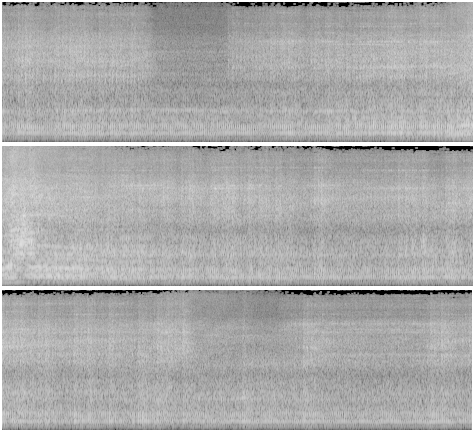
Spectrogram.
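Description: Street traffic over a steady hum, with one vehicle passing close by about ten seconds in as the loudest moment, its engine pitch shifting as it goes by.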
